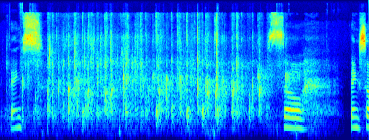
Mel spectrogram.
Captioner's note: audience applauding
